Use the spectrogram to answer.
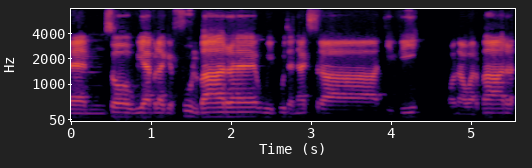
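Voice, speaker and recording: With an Italian accent, a man talks at a fairly slow pace in a monotone, flat intonation. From Italy, Genoa (Liguria). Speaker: restaurant owner. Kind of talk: casual interview chat. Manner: halting, many fillers.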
